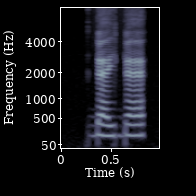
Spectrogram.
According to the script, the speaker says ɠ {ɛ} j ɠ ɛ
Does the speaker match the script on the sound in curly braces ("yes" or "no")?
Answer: yes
